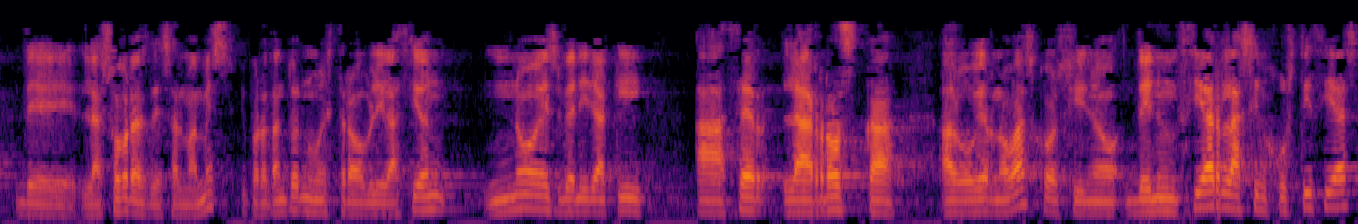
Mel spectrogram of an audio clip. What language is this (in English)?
Spanish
